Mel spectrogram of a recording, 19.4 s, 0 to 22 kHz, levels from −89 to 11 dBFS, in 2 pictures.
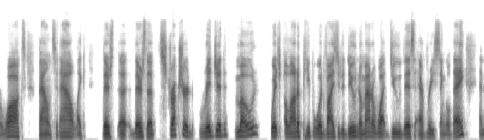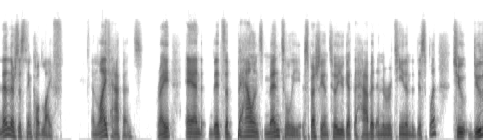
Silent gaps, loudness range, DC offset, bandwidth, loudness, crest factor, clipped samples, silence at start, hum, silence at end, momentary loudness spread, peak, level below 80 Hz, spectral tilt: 1.96-2.04 s, 5.34-5.41 s, 11.10-11.26 s, 12.70-12.80 s; 4 LU; under 0.1%; 12 kHz; -19 LUFS; 18 dB; under 0.1%; 0 s; none; 0 s; 10 LU; 0 dBFS; -50 dBFS; -6 dB/octave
